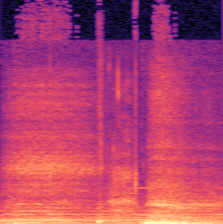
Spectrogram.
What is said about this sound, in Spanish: pero yo estaba tranquilito en el patio, respirando así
